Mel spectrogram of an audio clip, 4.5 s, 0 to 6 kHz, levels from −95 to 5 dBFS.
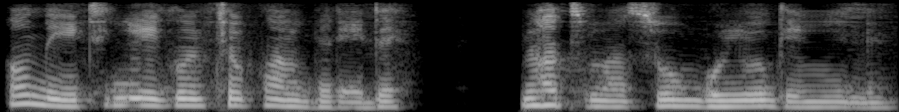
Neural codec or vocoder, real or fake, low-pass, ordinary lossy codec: codec, 44.1 kHz, 1.7 kbps, Pupu-Codec; fake; 5.4 kHz; none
